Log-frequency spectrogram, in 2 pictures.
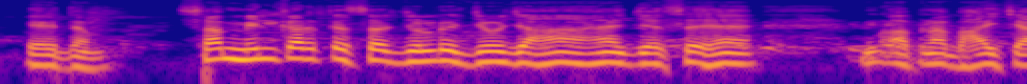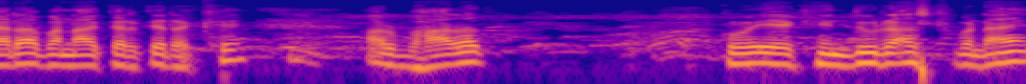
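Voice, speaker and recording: The speaker leaves long, frequent pauses and uses ordinary pitch variation. Background noise is noticeable throughout. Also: man. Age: old. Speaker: elderly local devotee. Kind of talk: street interview.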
